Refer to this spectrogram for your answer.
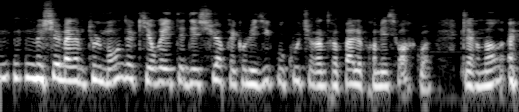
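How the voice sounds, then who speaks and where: A man with a high-pitched voice speaks in a strong southern French accent. His pace is very fast, with ordinary pitch variation. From southern France. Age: 20s. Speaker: YouTuber reacting to reality TV. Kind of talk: casual vlog commentary. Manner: hesitant, many fillers.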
